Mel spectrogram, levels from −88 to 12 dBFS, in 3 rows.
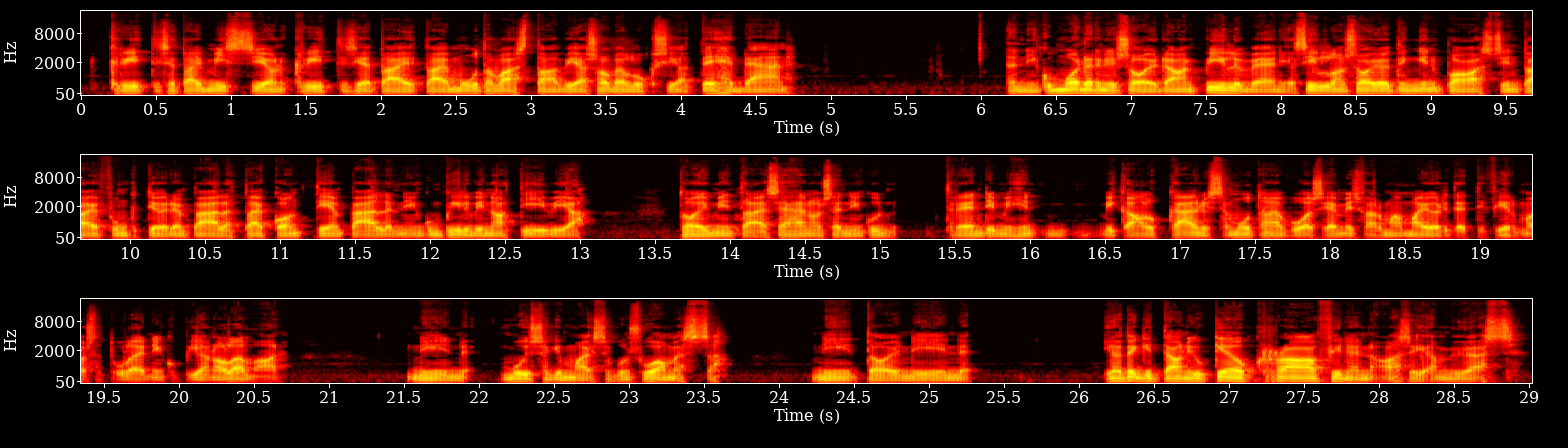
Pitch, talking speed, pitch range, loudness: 75 Hz, 140 wpm, 70-80 Hz, -21 LUFS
